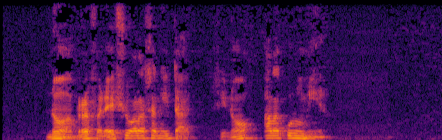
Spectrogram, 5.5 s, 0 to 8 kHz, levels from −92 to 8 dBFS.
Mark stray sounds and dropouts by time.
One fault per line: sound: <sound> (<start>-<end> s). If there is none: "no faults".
no faults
